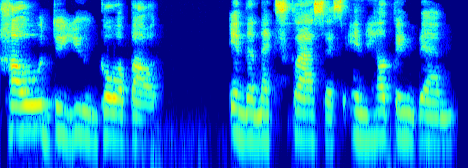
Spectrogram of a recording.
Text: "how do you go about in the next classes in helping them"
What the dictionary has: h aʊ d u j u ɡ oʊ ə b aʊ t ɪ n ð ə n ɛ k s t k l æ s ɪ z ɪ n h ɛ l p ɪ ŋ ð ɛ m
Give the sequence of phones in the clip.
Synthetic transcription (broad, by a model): h aʊ d u j u ɡ oʊ ə b aʊ t ɪ n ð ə n ɛ k s t k l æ s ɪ s ɪ n h ɛ l p ɪ ŋ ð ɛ m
